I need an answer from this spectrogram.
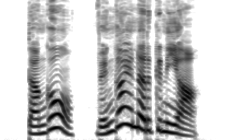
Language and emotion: Tamil, surprised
